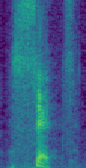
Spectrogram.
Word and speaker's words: cette: You will need to use set, C-E-T-T-E, set.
